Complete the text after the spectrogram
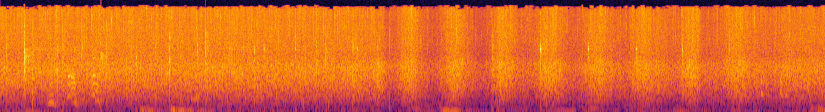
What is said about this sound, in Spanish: Te quiero despedir con un aplauso de estos gordos que tenemos ahí en el ordenador, que es bien gordo. ¡Bravo! ¡Bravo!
